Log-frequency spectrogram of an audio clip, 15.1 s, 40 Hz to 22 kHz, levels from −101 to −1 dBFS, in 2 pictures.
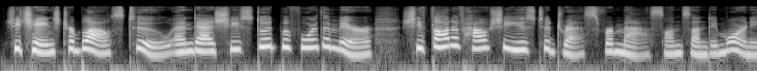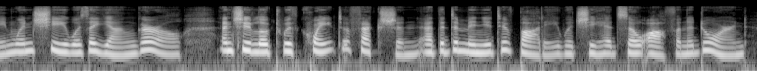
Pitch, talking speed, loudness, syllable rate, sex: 225 Hz, 185 wpm, -20 LUFS, 4.5 syllables/s, female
